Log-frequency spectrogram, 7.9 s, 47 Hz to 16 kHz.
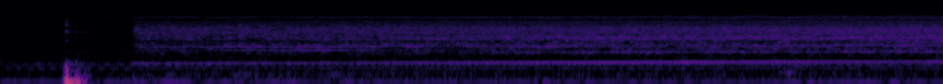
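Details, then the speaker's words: Xbox One S showing system error E105, running with the heatsink clamp off: a soft fan whoosh and faint whine building over several seconds as the fan races. Worn thermal paste and overheating are suspected. "while i'm googling it can you hear the fan speed really kicking up i think the thermal paste needs uh replacing i think i'm going to turn this off before it overheats"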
